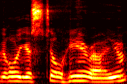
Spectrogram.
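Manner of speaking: acted growling voice. Recalling Sir Frank passing her in the corridor: Sir Frank's growl, retold.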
